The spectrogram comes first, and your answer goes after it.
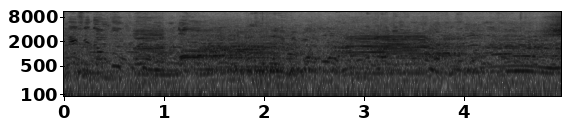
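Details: Sahiwal bull calves at a busy cattle market in Barishal, Bangladesh, on 23 June 2025, where a farmer bought 32 of them; low, drawn-out harmonic moos rise and fall through the clip over a steady crowd hubbub and chatter.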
